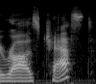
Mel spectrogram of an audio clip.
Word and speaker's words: Roz Chast: Going Into Town, A Love Letter to New York by Roz Chast. That's how you pronounce that? – Yes.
